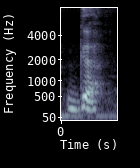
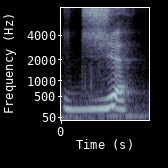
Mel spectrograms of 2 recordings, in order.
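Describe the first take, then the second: First: The consonant is a hard g sound. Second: The consonant is a soft j sound. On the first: The speaker calls it wrong. "Someone may read it as G" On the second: The speaker calls it right. "instead of reading it closer to J letter"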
